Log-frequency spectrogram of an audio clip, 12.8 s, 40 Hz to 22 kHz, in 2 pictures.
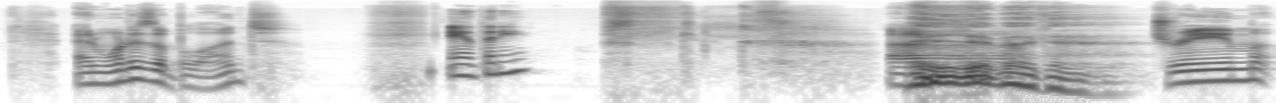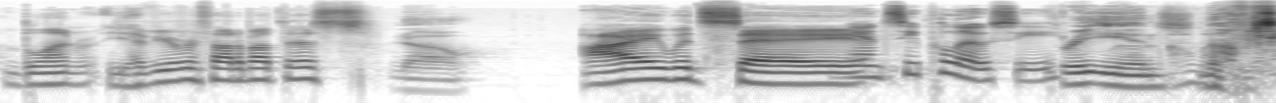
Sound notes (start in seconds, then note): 4.5 grumbling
